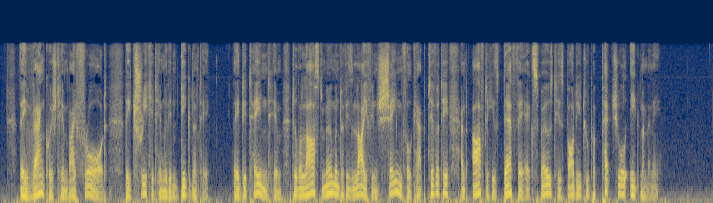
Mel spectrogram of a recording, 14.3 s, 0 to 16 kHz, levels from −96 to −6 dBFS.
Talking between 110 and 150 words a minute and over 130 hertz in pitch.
No: average, 145 wpm; very low, 95 Hz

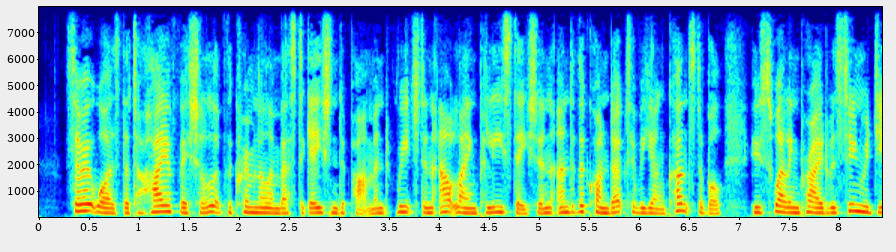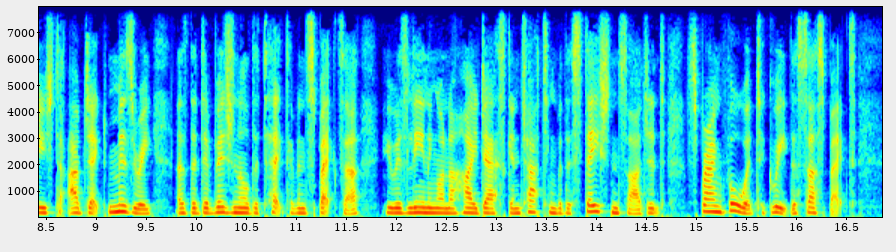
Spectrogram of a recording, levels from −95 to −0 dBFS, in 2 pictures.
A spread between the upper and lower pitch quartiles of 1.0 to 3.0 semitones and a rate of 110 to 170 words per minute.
No: average, 2.7 semitones; fast, 205 wpm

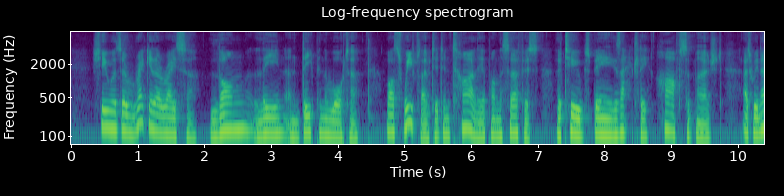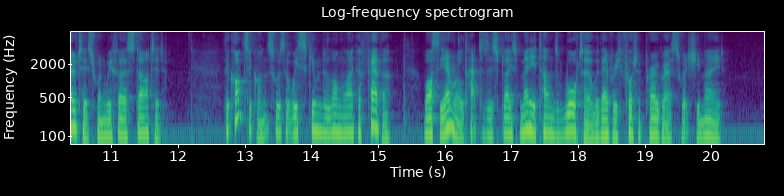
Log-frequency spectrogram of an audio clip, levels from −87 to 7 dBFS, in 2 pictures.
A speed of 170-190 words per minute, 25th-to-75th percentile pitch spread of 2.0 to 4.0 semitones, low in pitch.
Yes: average, 175 wpm; average, 3.5 semitones; low, 110 Hz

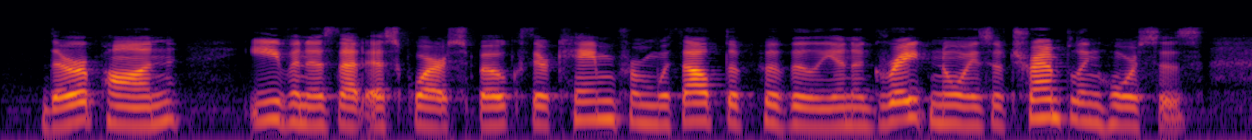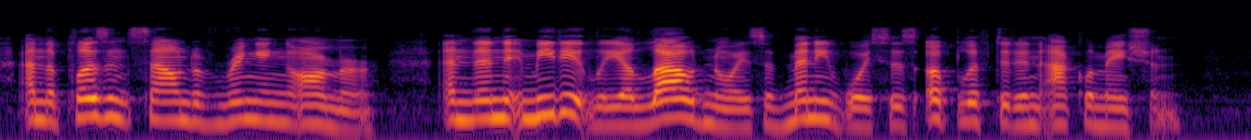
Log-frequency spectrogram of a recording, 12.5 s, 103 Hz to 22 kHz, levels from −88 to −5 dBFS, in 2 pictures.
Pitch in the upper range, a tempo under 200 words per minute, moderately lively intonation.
Yes: high, 200 Hz; average, 175 wpm; average, 3.6 semitones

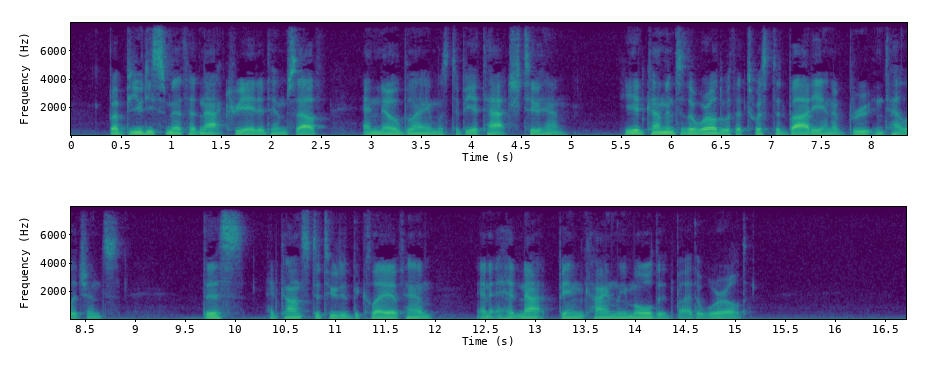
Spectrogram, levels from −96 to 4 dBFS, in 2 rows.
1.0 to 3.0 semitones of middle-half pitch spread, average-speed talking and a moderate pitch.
No: narrow, 2.5 semitones; average, 170 wpm; low, 100 Hz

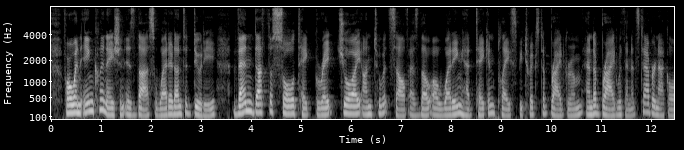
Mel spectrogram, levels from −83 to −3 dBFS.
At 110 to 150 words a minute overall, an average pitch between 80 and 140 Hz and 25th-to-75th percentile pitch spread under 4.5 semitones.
No: average, 160 wpm; low, 135 Hz; average, 3.8 semitones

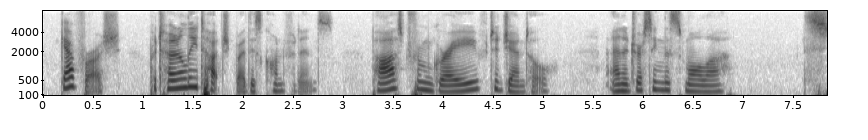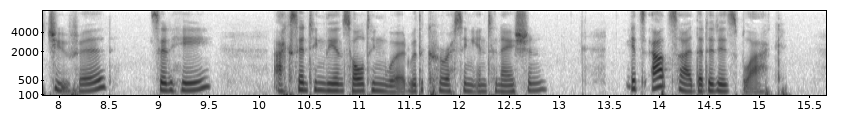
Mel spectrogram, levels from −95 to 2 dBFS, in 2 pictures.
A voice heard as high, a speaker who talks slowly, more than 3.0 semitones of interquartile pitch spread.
Yes: high, 195 Hz; slow, 120 wpm; average, 3.5 semitones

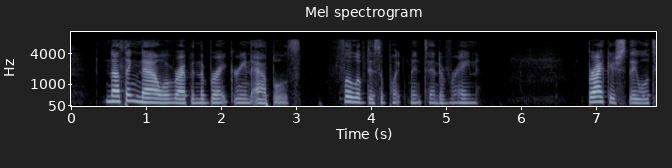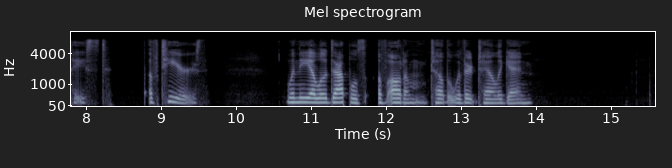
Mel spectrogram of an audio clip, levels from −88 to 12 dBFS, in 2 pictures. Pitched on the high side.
No: medium, 180 Hz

